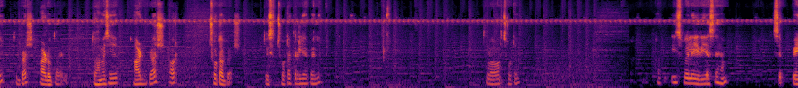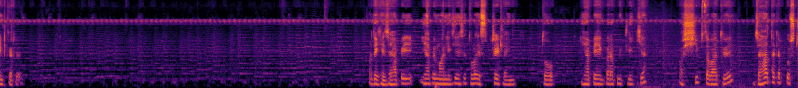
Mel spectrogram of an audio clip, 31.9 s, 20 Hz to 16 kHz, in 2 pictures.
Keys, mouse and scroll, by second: 3.6-6.9 right drag, 7.0 ctrl+space, 7.3 ctrl+click, 7.6-7.9 ctrl+space, 7.9-8.6 click, 9.1-10.3 alt+right drag, 11.7-12.6 drag, 21.8 space, 21.9-22.6 drag, 29.1 click.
